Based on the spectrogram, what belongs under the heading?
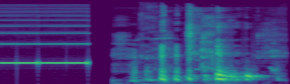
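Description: A single loud, steady censor bleep, bleeping out a word, holds for about a second, cuts off abruptly, and after a brief pause gives way to voices chatting and laughing.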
